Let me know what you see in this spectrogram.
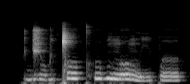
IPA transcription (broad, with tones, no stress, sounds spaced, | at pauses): d͡ʒ u˧ ɡ ǀ o˥ kʰ u˥ b n̪ o˥ m i˩˧ p ɤ˧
